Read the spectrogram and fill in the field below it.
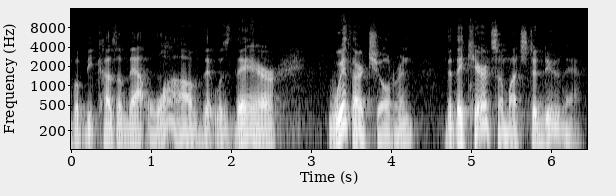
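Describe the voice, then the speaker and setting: An older man preaching a sermon, earnest and warm in content, swinging between emphatic lines and soft, drawn-out phrases. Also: medium pitch. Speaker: pastor.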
